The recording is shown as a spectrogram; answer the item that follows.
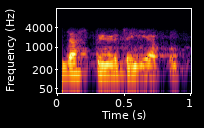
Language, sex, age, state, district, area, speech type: Hindi, male, 30-45, Uttar Pradesh, Lucknow, rural, conversation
